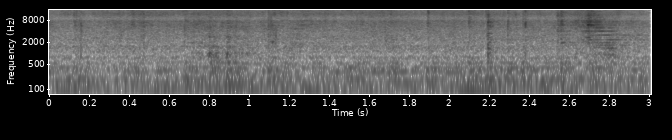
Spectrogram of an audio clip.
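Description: Potatoes frying with onion in a pan in a home kitchen, a continuous close sizzle with soft stirring and faint clinks throughout.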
